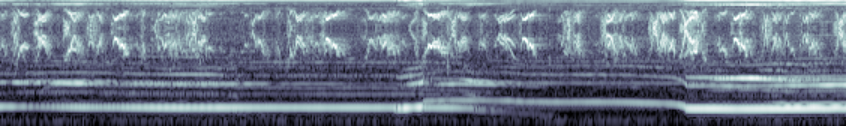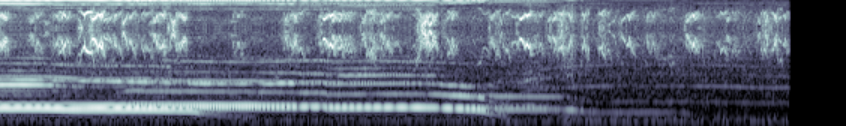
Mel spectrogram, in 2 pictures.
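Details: A mother gray wolf (Canis lupus) and others howl in long, overlapping tones that hold steady, then slide downward, over a constant insect chorus.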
